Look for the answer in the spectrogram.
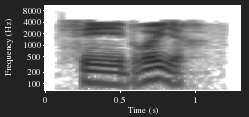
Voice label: "seebrojer", Bas Rhin

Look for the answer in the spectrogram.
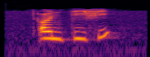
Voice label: "endiv", Bas Rhin; vin; endive

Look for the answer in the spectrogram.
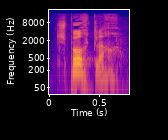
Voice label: "sportler", alsace

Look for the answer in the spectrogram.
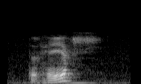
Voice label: "hirsch", alsace

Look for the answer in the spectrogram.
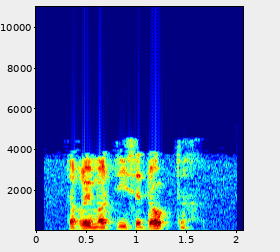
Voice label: "rhumadissedokter", alsace

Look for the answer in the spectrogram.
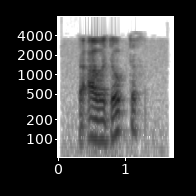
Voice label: "auwedokter", alsace

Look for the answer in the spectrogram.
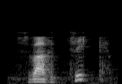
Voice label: "warikzig", Alsace; les outils du vin

